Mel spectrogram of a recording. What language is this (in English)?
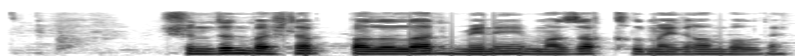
Uyghur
